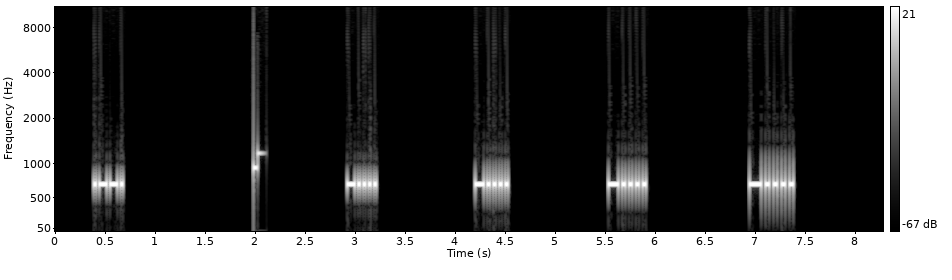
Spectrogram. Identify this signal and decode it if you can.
Morse code, heard as a keyed tone, about 38 wpm, spaced as for 8 wpm, 700 Hz. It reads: P 6666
